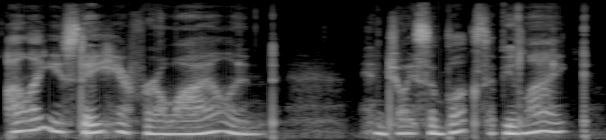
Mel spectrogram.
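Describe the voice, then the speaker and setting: A woman playing a secretive, soothing vampire librarian in a fantasy ASMR roleplay, speaking in a soft, breathy whisper close to the microphone. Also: mid-range voice. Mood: secretive, welcoming. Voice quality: breathy, mostly unvoiced whisper. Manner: soft, gentle, unhurried, confiding.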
